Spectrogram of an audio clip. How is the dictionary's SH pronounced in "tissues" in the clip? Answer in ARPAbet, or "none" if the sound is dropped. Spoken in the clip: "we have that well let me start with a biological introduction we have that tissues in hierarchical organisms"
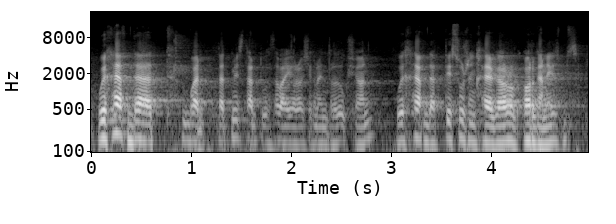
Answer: S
